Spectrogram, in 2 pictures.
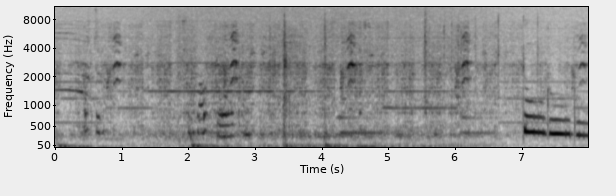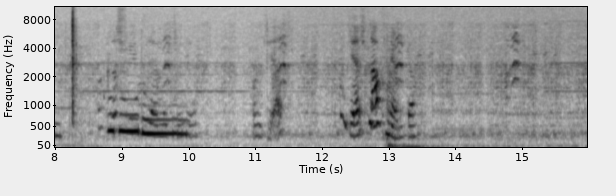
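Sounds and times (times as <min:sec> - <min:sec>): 
dog whimpering: 0:00.0 - 0:15.9
soft hum: 0:00.0 - 0:15.9
speech: 0:00.4 - 0:03.4, 0:07.4 - 0:08.2, 0:08.8 - 0:10.1, 0:11.0 - 0:11.5, 0:12.4 - 0:13.6
person repeating a short syllable: 0:07.0 - 0:08.1.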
